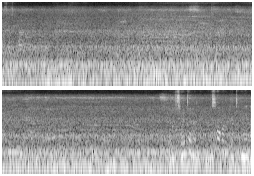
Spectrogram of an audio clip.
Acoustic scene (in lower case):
bus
